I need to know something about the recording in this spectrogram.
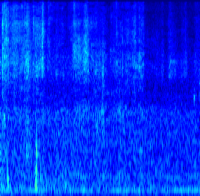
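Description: Crinkly rustling of the foam packing wrap around a guitar as it is handled, busiest in the first second and thinning out after that.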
